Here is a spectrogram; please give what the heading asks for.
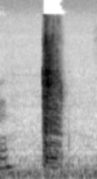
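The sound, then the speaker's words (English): A voice imitates a fart with one short, loud, buzzing raspberry burst that rises above a quiet background and then fades away. “It was farting noise. That's the only way to describe it.”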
